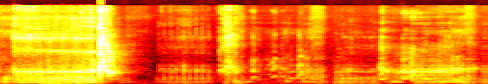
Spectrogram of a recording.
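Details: Bulldog growling, snarling and gobbling like a turkey; a loud rough nasal vocalization in the first second, then broken throaty snorts and a sustained gargling growl near the end.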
